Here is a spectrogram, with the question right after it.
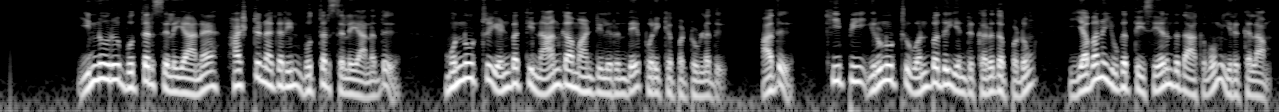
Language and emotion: Tamil, neutral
